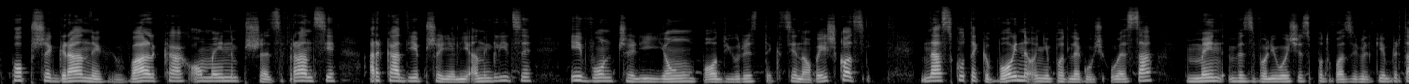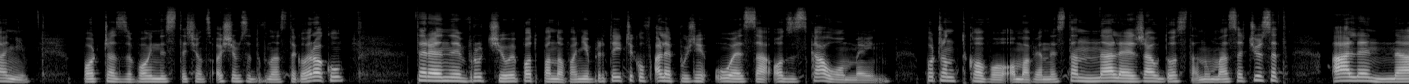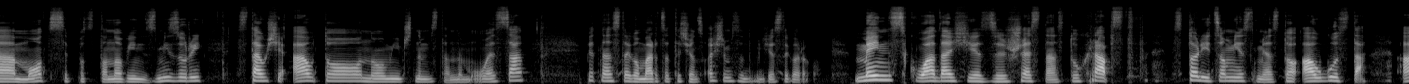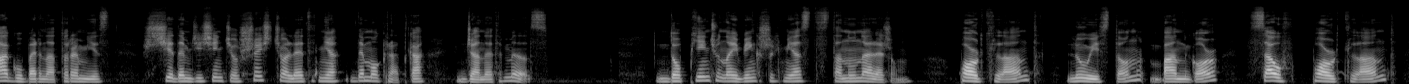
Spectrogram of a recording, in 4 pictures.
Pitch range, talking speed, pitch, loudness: 130-165 Hz, 100 wpm, 145 Hz, -26 LUFS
